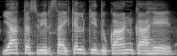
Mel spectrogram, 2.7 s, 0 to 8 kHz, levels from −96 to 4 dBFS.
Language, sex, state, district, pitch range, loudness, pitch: Hindi, male, Jharkhand, Ranchi, 150-165 Hz, -16 LUFS, 155 Hz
